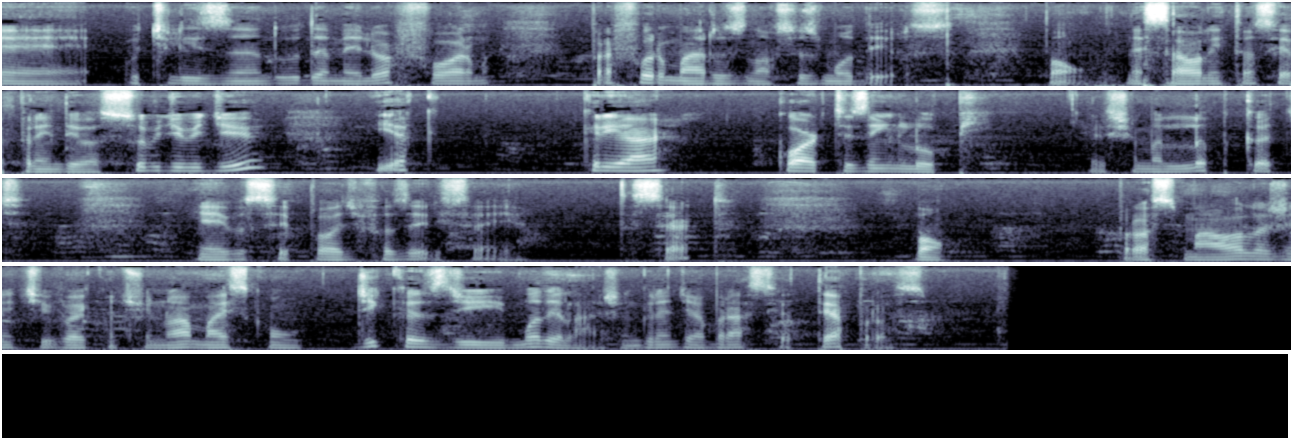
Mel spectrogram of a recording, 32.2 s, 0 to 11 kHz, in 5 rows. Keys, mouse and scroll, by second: 14.5-15.2 scroll down 1, 15.2 middle click.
